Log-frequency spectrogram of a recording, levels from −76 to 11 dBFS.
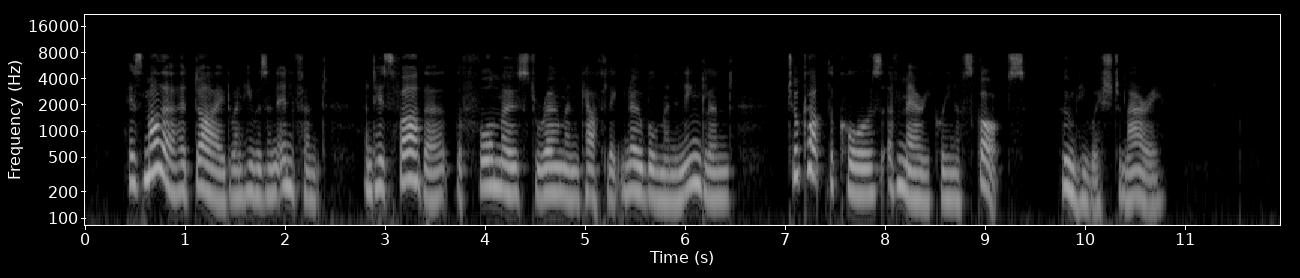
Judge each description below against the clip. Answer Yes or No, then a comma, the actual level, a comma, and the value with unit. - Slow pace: No, average, 165 wpm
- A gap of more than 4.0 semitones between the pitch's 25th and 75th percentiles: Yes, average, 4.5 semitones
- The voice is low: No, high, 190 Hz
